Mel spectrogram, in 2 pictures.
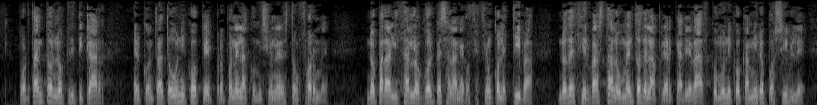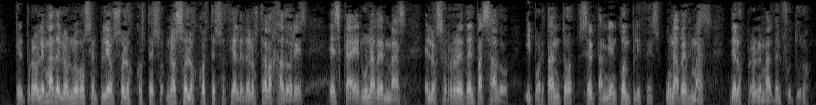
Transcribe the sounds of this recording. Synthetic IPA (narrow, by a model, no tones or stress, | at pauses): po̞ɾt̪ant̪o̞no̞kɾit̪ikaɾ | e̞lko̞nt̪ɾat̪o̞uniko̞ke̞pɾo̞po̞nelako̞misjo̞ne̞ne̞st̪oiɱfo̞ɾme̞̰ | no̞paɾaliθaɾlo̞zɣo̞lpe̞salane̞ɣ̞o̞θjaθjo̞ŋko̞le̞k̚t̪iβa̰ | no̞ð̞e̞θiɾβast̪alawmẽnt̪o̞ðe̞lapɾjoɾkaɾjeðaðko̞muniko̞kamĩno̞po̞siβle̞ | keːlpɾo̞βle̞maðe̞lo̞znwe̞β̞o̞se̞mple̞o̞solohkost̪esno̞so̞nlo̞sko̞st̪e̞sːoθjale̞zð̞e̞lo̞st̪ɾaβ̞axað̞o̞ɾe̞se̞skae̞ɾunaβe̞ðmas | e̞nlo̞se̞ro̞ɾe̞zðe̞lpasað̞o̞ | ipo̞ɾt̪ant̪o̞se̞ɾt̪ambje̞ŋko̞mpliθe̞sunaβe̞ðma̰sðe̞lo̞spɾo̞β̞le̞mazðelfut̪uɾo̞̰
